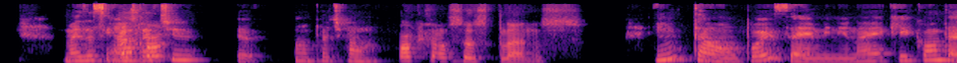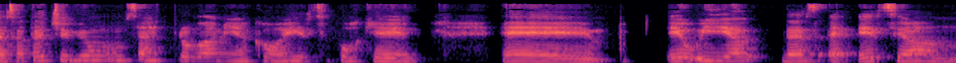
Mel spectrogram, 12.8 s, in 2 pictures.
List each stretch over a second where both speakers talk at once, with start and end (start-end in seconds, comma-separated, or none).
none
